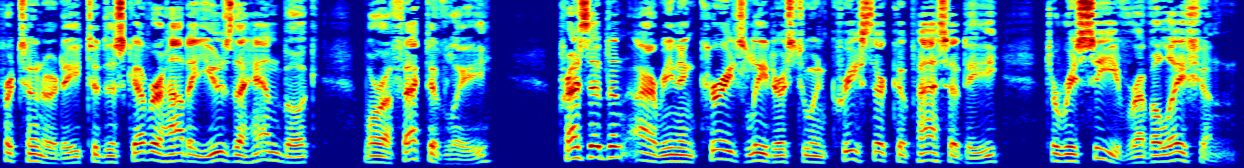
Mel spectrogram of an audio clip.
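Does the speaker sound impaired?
No.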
